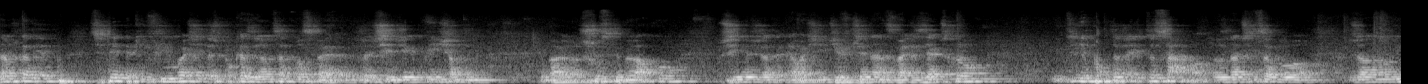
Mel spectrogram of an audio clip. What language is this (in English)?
Polish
